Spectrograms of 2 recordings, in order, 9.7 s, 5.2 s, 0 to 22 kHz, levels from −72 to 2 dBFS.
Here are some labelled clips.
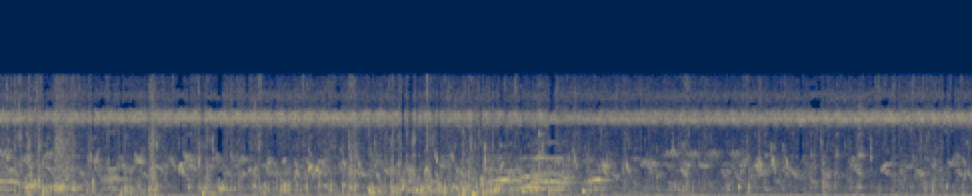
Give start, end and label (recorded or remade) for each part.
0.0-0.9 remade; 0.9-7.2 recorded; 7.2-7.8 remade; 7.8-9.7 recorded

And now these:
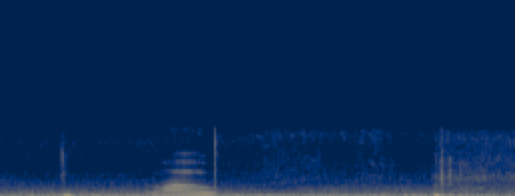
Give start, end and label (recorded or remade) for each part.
0.0-5.2 recorded

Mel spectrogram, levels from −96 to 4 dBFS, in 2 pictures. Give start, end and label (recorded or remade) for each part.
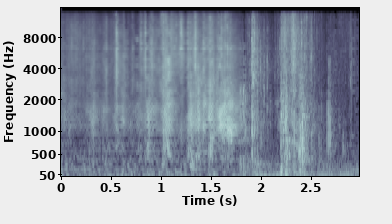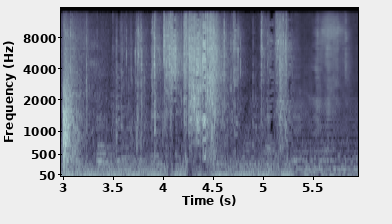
0.0-1.8 remade; 1.8-5.3 recorded; 5.3-6.0 remade

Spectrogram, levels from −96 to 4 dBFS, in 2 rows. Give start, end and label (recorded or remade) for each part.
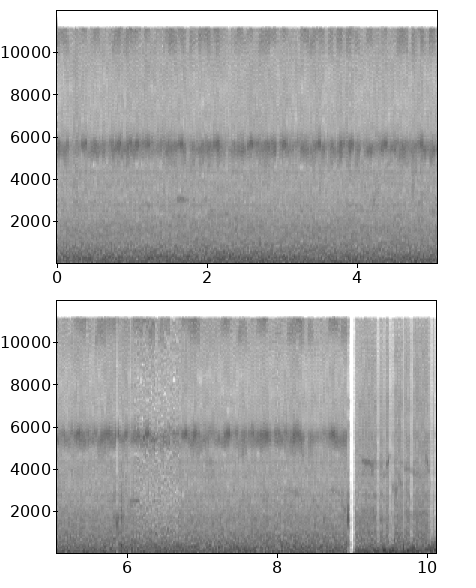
0.0-6.1 remade; 6.1-6.7 recorded; 6.7-10.1 remade

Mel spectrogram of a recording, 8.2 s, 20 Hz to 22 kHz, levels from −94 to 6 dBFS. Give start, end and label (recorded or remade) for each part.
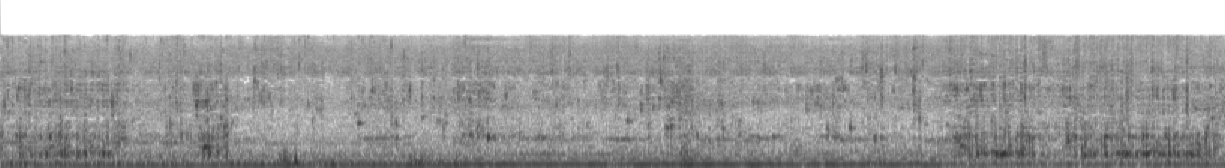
0.0-3.1 recorded; 3.1-8.2 remade

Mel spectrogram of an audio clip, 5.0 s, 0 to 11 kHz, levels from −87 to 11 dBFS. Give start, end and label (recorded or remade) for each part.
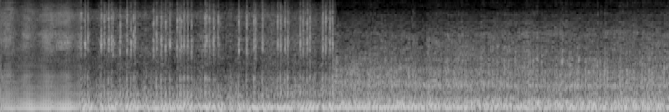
0.0-0.6 remade; 0.6-5.0 recorded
